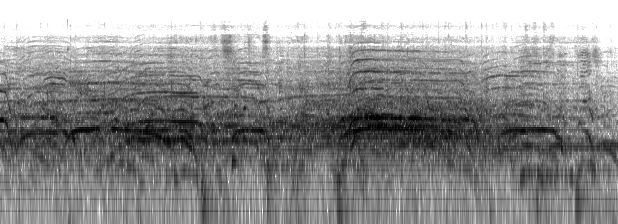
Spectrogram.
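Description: A large group of men and women sing loudly together outdoors.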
